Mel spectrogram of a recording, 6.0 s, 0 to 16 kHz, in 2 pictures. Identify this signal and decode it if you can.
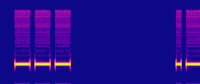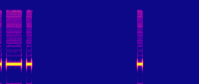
Morse code, heard as a keyed tone, about 16 wpm, 800 Hz. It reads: O P E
